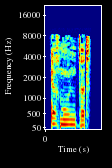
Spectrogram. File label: "ermuntert", German; adjectives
